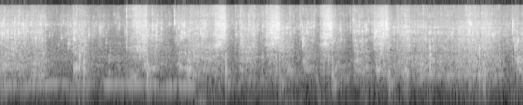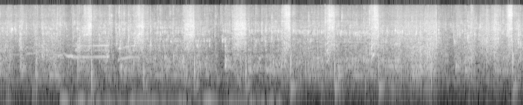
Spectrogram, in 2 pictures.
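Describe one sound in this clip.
A knife chops through crisp stalks on a wooden board with sharp, steady knocks.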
